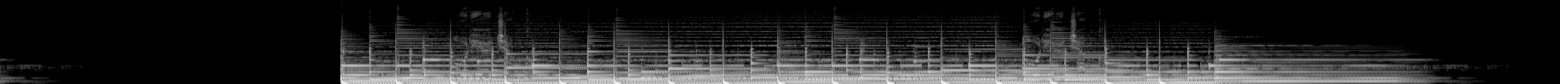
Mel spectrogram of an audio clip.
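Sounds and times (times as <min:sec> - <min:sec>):
ambient music: 0:03.4 - 0:14.4.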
